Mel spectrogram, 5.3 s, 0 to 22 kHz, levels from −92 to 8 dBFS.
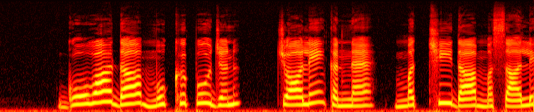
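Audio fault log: No audible faults in this speech recording.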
